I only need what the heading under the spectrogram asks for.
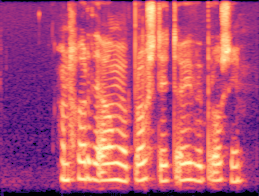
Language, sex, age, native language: Icelandic, female, 11, Icelandic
